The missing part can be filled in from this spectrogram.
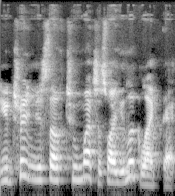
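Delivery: fast, rattled-off, cutting and mean. Imitating how she talks on live: imitating her fast, mean talk. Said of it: "That's how she talks".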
